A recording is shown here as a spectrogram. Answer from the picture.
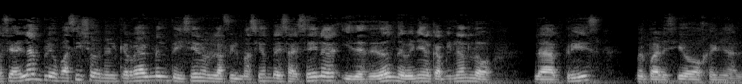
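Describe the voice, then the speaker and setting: With an Argentine accent, a man talks at a fairly quick pace in a fairly high pitch with lively intonation, over noticeable background noise. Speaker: podcaster. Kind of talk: recorded voice message. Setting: self-recorded audio.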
